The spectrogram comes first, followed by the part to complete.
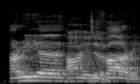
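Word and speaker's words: Arya Daivari: Arya Davari.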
